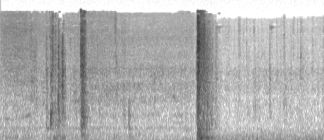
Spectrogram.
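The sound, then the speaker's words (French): A car door, apparently of an imported Toyota Carina, gives a couple of light clicks and knocks, then one solid, sharp thud as it is shut; quiet otherwise. “Apparemment, t'as pas bien fermé ta portière.”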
